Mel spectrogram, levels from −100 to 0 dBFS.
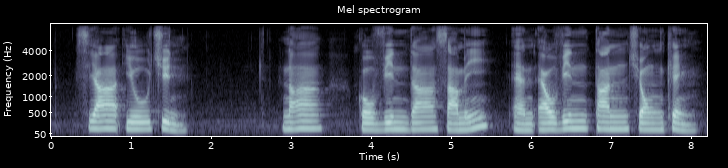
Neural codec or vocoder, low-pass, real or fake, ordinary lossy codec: none; 7.2 kHz; real; none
